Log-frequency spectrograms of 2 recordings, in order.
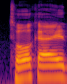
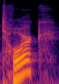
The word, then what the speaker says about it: Torquay: like and Torquay, like they've won now 4 events. Is Yeah. it Torque? I Torquay. would say it Torque, but they keep saying Torquay, so I would just say that.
